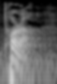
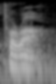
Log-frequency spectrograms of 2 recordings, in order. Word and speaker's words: Torah: You may also be familiar with the pronunciation Torah, but we understand the more proper pronunciation is Torah.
